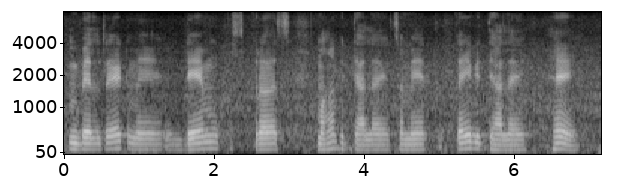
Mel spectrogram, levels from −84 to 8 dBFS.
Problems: none marked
